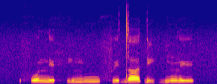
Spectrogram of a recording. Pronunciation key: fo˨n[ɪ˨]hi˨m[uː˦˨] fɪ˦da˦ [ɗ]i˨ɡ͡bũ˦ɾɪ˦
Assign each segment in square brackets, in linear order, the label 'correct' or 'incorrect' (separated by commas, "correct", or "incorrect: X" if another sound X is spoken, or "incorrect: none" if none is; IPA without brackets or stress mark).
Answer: incorrect: ɪ˦, incorrect: uː˦, correct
